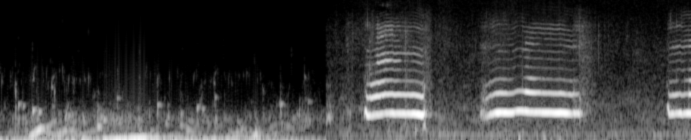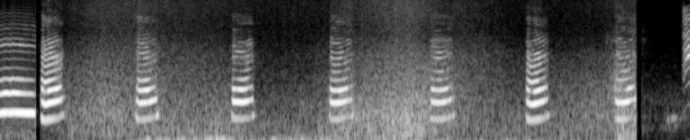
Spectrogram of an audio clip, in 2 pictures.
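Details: Domestic cat meowing in a series of harmonic, slightly wavering cries, three long drawn meows followed by about seven shorter rising-falling ones roughly every second, with low background rumble before the first call.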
